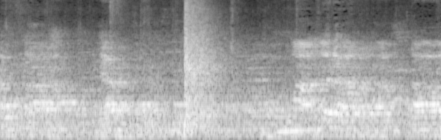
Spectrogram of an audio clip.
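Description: Several voices chanting in long held tones, with a sharp knock about two seconds in.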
